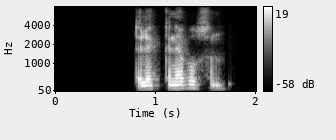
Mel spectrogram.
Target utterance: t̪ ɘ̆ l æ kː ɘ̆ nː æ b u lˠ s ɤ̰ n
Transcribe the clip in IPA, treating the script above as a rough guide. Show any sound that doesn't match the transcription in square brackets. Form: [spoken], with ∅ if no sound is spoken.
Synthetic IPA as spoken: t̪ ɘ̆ l æ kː ɘ̆ [n] æ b u lˠ s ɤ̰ n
